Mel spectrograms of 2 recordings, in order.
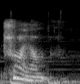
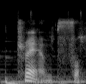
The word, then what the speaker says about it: triumph: Triumph. Triumph. There are two syllables and the accent falls on the first syllable.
